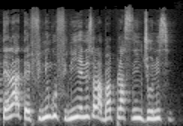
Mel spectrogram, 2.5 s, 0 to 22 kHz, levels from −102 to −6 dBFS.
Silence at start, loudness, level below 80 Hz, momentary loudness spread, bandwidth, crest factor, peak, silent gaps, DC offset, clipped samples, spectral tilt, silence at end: 0 s; -20 LUFS; -60 dBFS; 2 LU; 17.5 kHz; 12 dB; -8 dBFS; none; under 0.1%; under 0.1%; -3.5 dB/octave; 0.15 s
